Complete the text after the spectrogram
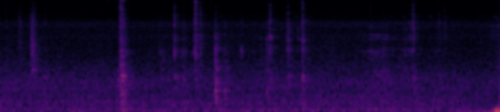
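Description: A wire grill basket clinks shut.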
